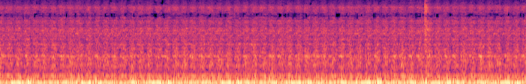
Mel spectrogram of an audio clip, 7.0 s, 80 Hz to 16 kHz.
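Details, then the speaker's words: LS-swapped Chevy C10 cranking on the starter with fuel pump unplugged so it won't start, just building oil pressure after fresh oil; steady low even churning, no firing, no knocks; normal cranking before first fire. "all right so right now i have the fuel pump unplugged so it should not start i'm just looking to build some oil pressure"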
